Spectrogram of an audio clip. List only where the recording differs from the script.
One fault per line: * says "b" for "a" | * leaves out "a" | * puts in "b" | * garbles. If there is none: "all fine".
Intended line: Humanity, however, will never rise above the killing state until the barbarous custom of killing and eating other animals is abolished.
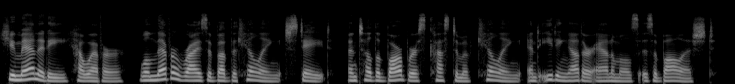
all fine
